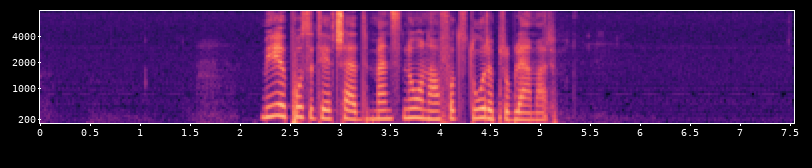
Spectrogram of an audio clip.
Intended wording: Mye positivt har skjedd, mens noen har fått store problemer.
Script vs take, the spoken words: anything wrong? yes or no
yes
